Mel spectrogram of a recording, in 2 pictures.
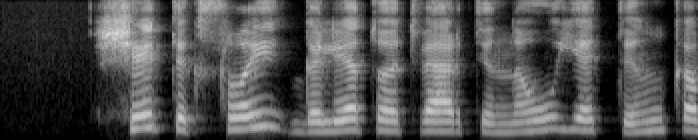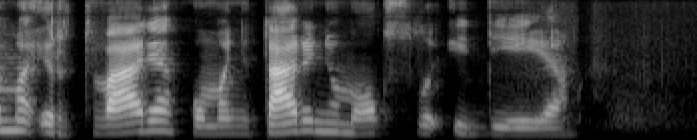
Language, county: Lithuanian, Kaunas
